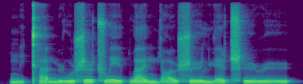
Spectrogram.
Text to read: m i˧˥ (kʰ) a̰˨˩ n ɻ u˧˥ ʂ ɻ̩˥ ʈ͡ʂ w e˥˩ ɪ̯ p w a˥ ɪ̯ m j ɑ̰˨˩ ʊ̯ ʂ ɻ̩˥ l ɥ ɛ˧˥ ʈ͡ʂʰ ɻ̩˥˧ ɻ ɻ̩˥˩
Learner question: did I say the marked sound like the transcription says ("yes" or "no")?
yes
